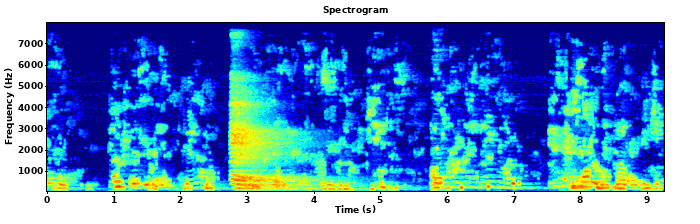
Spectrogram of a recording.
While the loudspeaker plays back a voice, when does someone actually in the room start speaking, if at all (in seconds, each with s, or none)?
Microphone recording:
2.8 s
